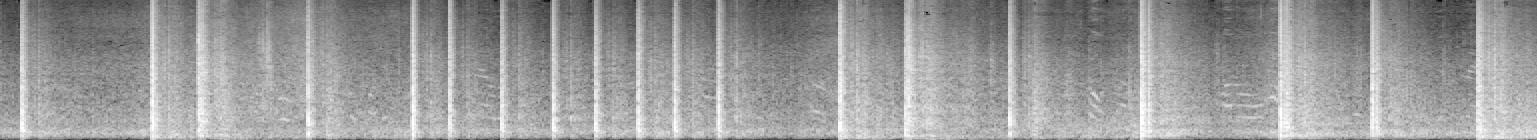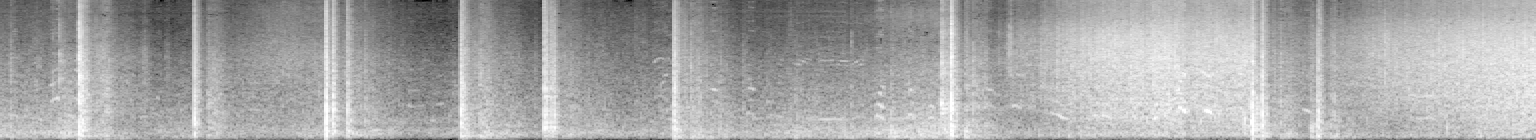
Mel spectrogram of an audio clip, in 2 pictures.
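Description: Fireworks display: aerial shells bursting in a long irregular string of sharp bangs, often one or two a second. Near the end a dense rising hiss builds up under the bangs.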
